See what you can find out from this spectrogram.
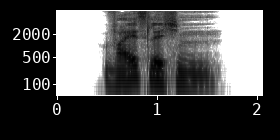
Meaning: strong dative masculine/neuter singular of weißlich
- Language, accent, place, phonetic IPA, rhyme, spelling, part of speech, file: German, Germany, Berlin, [ˈvaɪ̯slɪçm̩], -aɪ̯slɪçm̩, weißlichem, adjective, De-weißlichem.ogg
